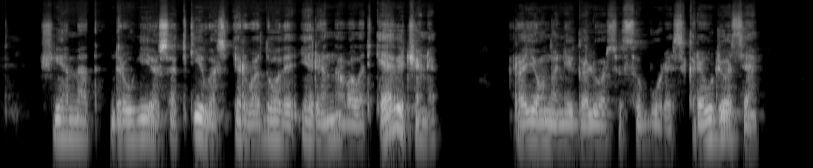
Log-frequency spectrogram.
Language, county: Lithuanian, Panevėžys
